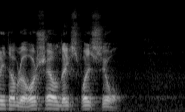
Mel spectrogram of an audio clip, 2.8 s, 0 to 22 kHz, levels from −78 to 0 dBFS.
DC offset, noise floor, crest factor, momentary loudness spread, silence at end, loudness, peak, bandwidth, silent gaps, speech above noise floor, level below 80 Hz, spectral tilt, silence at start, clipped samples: under 0.1%; -60 dBFS; 16 dB; 10 LU; 1 s; -26 LUFS; -10 dBFS; 15 kHz; none; 34 dB; -70 dBFS; -4 dB/octave; 0 s; under 0.1%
